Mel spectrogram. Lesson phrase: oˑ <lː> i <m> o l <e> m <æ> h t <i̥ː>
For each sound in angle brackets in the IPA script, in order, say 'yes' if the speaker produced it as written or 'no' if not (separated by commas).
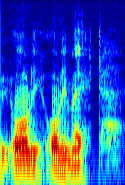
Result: no, no, no, no, no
